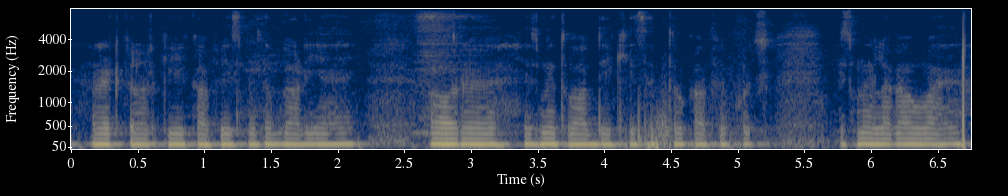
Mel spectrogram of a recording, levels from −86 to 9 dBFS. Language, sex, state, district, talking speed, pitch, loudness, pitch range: Hindi, male, Bihar, Jahanabad, 185 wpm, 115 Hz, -29 LUFS, 110-115 Hz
